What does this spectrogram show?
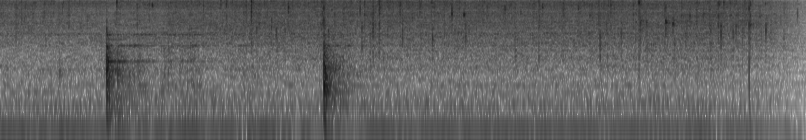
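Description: Sliced lemongrass sizzling in hot cooking oil in a frying pan, a steady frying hiss. Two sharp knocks about half a second and a second and a half in.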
